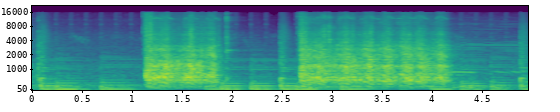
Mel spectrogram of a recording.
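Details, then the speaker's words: 1972 Dodge Charger Rallye during first start attempts: repeated cranking bursts briefly catch and roar, then falter and won't idle; hard start due to distributor and spark plug wires off the firing order. "of course in retrospect again the fact that it didn't want to start right up because of the distributor and because of the spark plug orientation we had the firing order off"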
